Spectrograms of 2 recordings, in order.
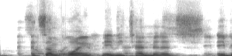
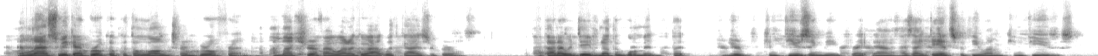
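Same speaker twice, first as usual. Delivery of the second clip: plain reading voice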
